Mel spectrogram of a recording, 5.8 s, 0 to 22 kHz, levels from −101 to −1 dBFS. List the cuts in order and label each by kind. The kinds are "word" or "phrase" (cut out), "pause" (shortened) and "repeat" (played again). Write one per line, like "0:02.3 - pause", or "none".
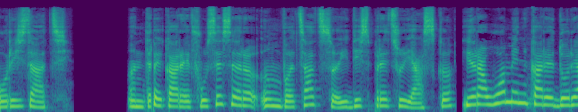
0:01.5 - word

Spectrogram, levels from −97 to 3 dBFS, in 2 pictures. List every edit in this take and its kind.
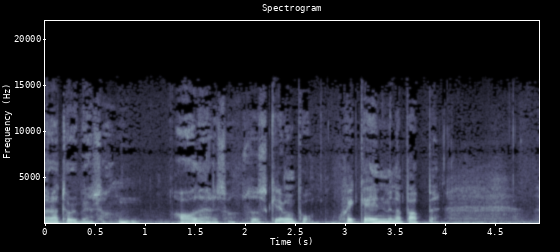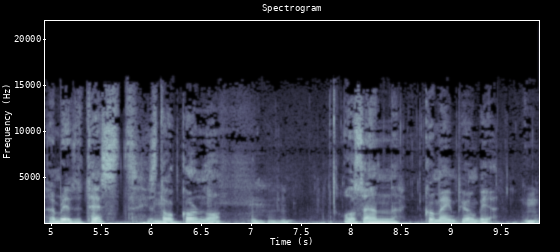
none

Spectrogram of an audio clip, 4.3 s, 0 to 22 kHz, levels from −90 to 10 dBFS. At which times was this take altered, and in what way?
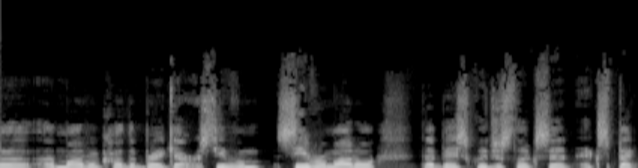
none

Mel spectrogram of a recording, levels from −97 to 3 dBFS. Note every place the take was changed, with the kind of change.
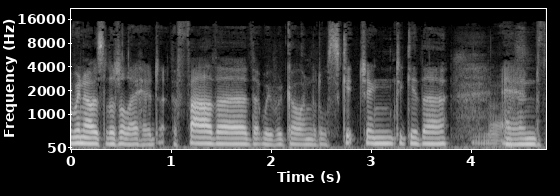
0:01.0 - word
0:03.2 - word

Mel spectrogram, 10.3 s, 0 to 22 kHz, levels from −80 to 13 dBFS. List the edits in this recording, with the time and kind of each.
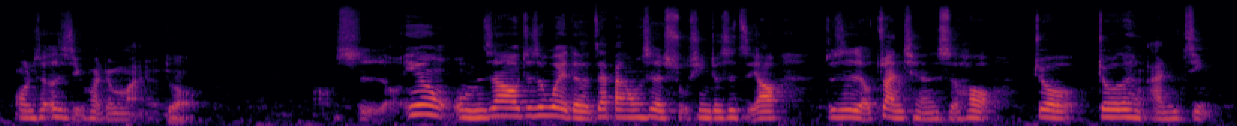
none

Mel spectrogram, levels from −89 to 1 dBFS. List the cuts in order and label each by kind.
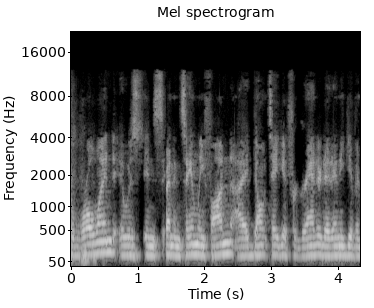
0:01.4 - word

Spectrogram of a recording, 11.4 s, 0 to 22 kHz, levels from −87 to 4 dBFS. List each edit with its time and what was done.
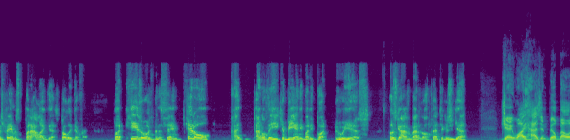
none

